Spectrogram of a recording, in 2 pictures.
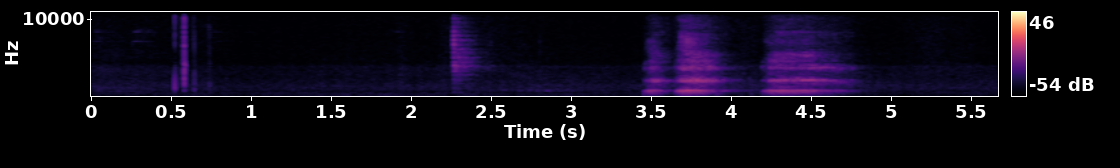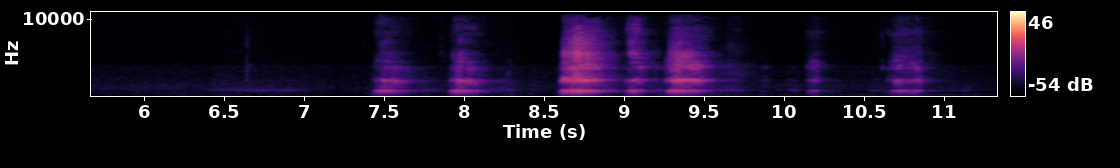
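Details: Two-year-old female Old English Sheepdog at play, mostly quiet at first with a faint click, then a pair of drawn-out rumbling grunts and, after a pause, a rapid string of harsh, growly huffs.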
